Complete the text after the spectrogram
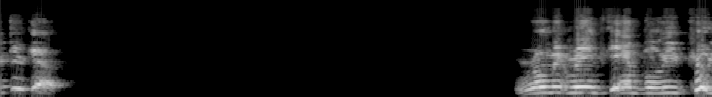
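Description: A middle-aged man speaks cheerfully over an online call.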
